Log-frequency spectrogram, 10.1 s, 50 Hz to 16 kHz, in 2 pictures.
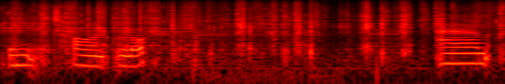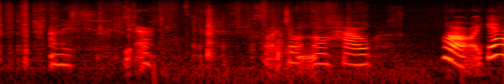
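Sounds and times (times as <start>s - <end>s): paper being torn by hand: 0.0s - 6.9s.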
